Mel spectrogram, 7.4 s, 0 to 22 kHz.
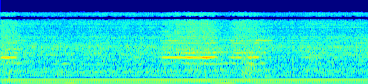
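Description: Kubota BX2660 sub-compact tractor's three-cylinder diesel engine running steadily as the tractor creeps across gravel, with a high whine that comes in briefly about three seconds in.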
